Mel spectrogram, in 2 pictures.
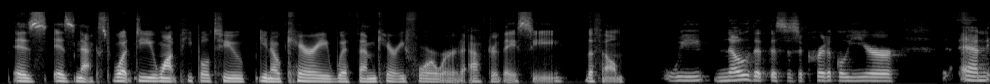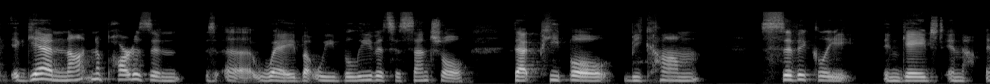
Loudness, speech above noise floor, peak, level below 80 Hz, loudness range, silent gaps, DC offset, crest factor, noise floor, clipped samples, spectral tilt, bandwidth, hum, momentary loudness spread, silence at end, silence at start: -24 LUFS; 45 dB; -4 dBFS; -64 dBFS; 6 LU; 6.28-6.59 s; under 0.1%; 20 dB; -68 dBFS; under 0.1%; -4.5 dB/octave; 12.5 kHz; none; 12 LU; 0 s; 0.15 s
